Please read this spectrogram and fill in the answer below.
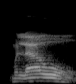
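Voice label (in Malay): "melaung", Malay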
